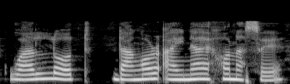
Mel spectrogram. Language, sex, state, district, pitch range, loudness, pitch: Assamese, female, Assam, Kamrup Metropolitan, 225-245 Hz, -12 LUFS, 230 Hz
